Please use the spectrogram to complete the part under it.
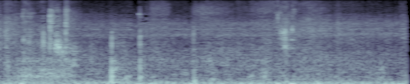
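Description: A knife cuts through a soft cake.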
